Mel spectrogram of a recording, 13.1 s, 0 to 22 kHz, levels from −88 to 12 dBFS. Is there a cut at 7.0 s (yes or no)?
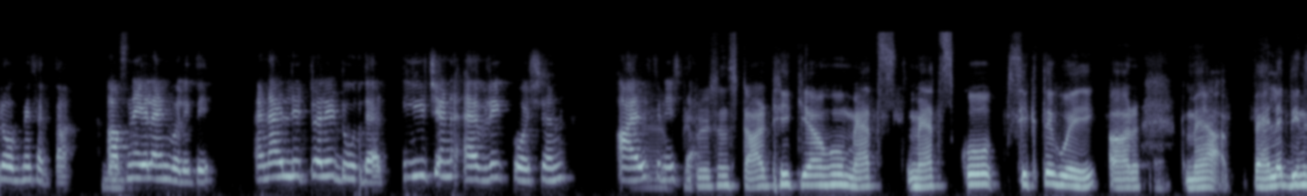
yes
